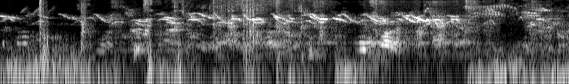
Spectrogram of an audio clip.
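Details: Competition towa-towa seed-finch at Betterhope ground delivering a fast chattering warble of high, slurred notes for most of the clip, while spectators talk loudly nearby.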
